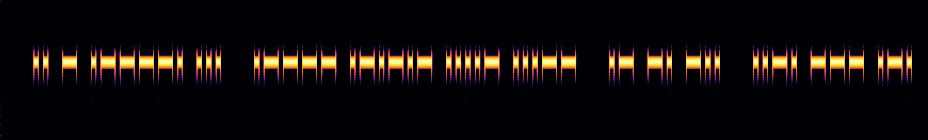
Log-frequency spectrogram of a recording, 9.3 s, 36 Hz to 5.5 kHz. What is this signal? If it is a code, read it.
Morse code, heard as a keyed tone, about 25 wpm, 600 Hz. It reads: IT'S 1.43 AND FOR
